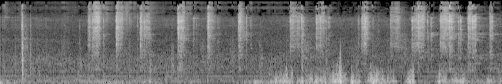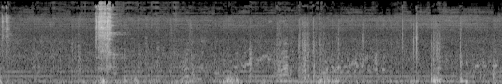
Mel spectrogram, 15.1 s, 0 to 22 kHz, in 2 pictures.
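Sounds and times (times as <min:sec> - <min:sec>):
sharp clicks and rattles: 0:01.2 - 0:07.7.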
